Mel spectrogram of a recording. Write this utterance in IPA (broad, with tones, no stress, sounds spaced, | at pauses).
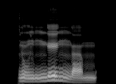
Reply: ɾ ũ˧ ʎ ŋ e˥ ŋ ɐ˩ m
